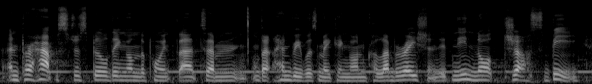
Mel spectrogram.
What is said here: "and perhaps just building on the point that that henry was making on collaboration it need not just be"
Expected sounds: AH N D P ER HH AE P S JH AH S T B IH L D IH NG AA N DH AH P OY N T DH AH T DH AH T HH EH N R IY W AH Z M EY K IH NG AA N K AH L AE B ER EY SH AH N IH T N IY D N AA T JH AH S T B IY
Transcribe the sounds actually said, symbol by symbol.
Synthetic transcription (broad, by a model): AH N P ER HH AE P S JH AH S B IH L D IH NG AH N DH AH P OY N DH AH T DH AH T HH EH N R IY W AH Z M EY K IH NG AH N K AH L AE B ER EY SH AH N IH T N IY D N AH T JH AH S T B IY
